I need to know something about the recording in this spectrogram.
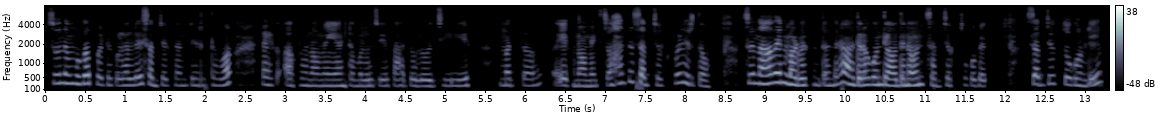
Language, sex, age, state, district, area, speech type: Kannada, female, 18-30, Karnataka, Gulbarga, urban, spontaneous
